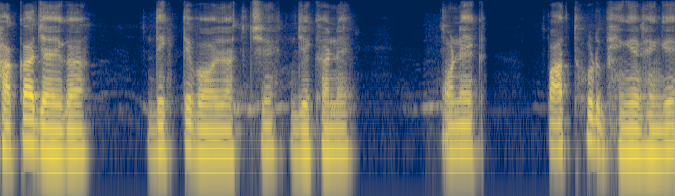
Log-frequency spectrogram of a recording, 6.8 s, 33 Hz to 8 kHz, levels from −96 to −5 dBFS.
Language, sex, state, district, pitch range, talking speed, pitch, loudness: Bengali, male, West Bengal, Purulia, 105-120 Hz, 95 wpm, 110 Hz, -22 LUFS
